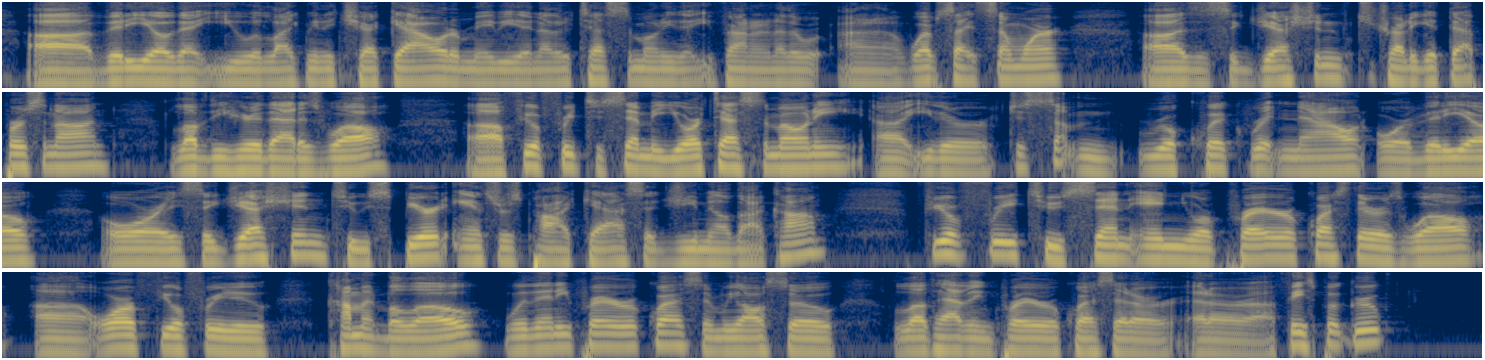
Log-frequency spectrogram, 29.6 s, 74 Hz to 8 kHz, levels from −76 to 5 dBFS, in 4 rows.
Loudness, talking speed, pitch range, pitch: -18 LUFS, 205 wpm, 105-130 Hz, 115 Hz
